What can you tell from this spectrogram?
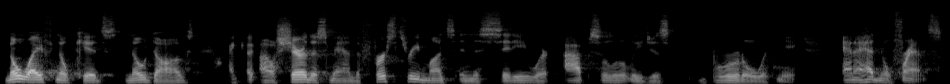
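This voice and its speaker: A man's voice: low voice, unhurried, big-room sound. A middle-aged man from Canada, hosting his vlog and talking frankly and earnestly, swearing freely. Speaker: vlog host. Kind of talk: candid personal vlog talk. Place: outdoors by a residential pool.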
